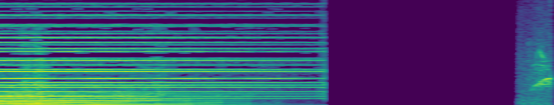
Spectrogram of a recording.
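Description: Bright electronic game music plays loudly, then cuts off.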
